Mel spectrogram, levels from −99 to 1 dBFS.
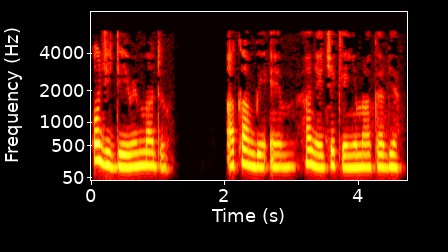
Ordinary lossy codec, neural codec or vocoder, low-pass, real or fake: MP3, 24 kbps; none; 7.2 kHz; real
